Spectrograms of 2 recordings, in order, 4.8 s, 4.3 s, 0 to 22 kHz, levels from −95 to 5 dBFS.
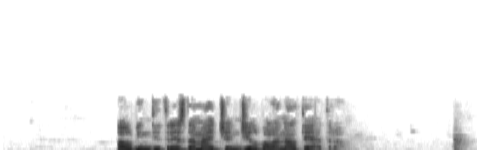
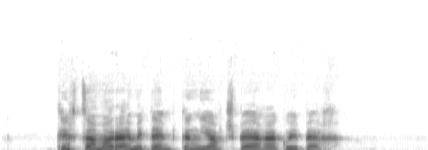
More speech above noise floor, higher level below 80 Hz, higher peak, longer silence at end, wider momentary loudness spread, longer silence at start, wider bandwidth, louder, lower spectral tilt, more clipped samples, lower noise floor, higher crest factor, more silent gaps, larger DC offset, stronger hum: first, 66 dB vs 50 dB; first, -56 dBFS vs -74 dBFS; first, -2 dBFS vs -16 dBFS; second, 0.15 s vs 0.9 s; first, 15 LU vs 12 LU; first, 1.2 s vs 0.6 s; second, 8 kHz vs 10.5 kHz; first, -17 LUFS vs -33 LUFS; about the same, -5.5 dB/octave vs -5.5 dB/octave; neither; about the same, -83 dBFS vs -84 dBFS; about the same, 18 dB vs 20 dB; neither; neither; neither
